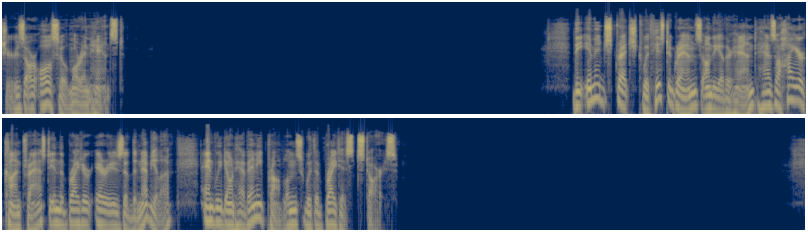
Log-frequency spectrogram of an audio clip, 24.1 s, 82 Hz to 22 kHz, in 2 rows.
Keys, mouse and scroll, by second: 1.6 ctrl+shift+z, 2.4 ctrl+shift+z, 3.4 ctrl+shift+z, 4.7 shift+space, 5.0-6.4 drag, 7.1 ctrl+shift+z, 11.4 ctrl+shift+z, 12.5 ctrl+shift+z, 13.4 ctrl+shift+z, 14.5 ctrl+shift+z, 15.3 click, 15.3 space, 17.2 scroll down 2, 17.9 ctrl+shift+z, 19.1 ctrl+shift+z, 20.3 ctrl+shift+z, 21.5 ctrl+shift+z, 22.7 middle click, 22.8-23.4 scroll up 4.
